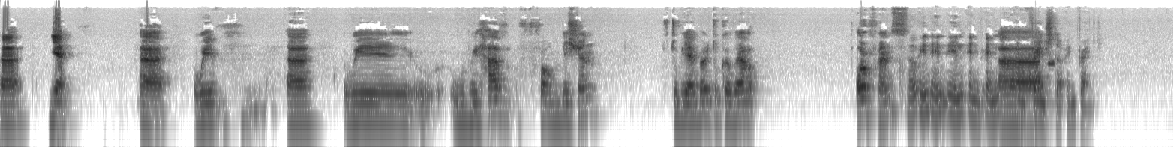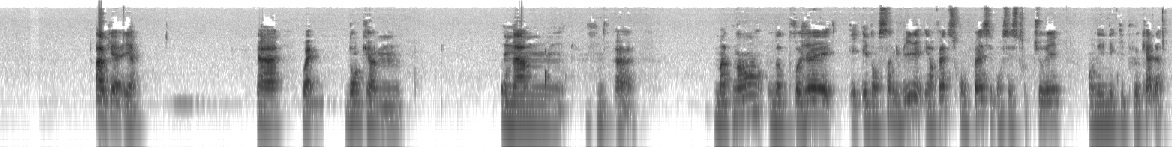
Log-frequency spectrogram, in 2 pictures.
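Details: Adult man who grew up with severe stuttering alongside dysgraphia, dyspraxia and ADHD; word repetitions and hesitations while speaking English: stuttering.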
